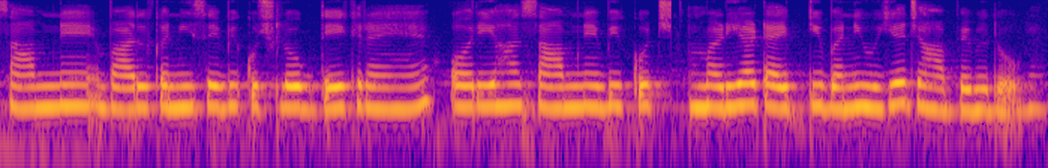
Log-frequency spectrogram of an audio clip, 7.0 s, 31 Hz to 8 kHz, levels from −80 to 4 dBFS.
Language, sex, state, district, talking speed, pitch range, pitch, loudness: Hindi, female, Jharkhand, Sahebganj, 215 wpm, 230-240 Hz, 235 Hz, -16 LUFS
